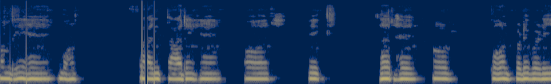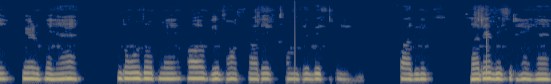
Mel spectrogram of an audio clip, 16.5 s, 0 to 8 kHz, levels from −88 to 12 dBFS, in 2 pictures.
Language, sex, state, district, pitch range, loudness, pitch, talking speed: Hindi, female, Chhattisgarh, Balrampur, 185-195 Hz, -24 LUFS, 190 Hz, 100 wpm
